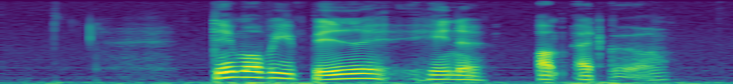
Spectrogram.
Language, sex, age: Danish, male, 66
